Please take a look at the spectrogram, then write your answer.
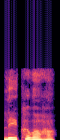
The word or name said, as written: ಲೇಖವಾಹ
